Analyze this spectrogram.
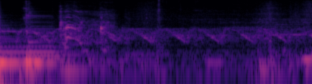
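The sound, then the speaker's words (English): Emergency vehicle sirens screech outside a radio studio with repeating rising and falling sweeps, steady and moderately loud, with some low rumbling noise beneath and no one talking. “It's appropriate that they're screeching outside.”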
